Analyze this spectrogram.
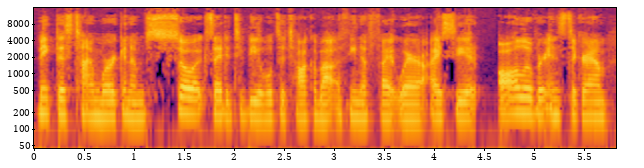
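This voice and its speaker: This podcast host is a woman with a low, creaky voice that barely moves in pitch, and she talks briskly. She's upbeat and chatty in a casual interview, dropping "like" and "right" all over the place.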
